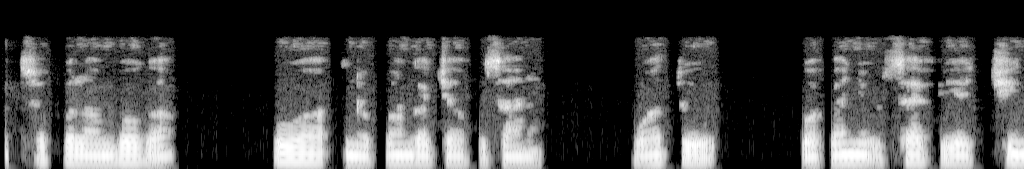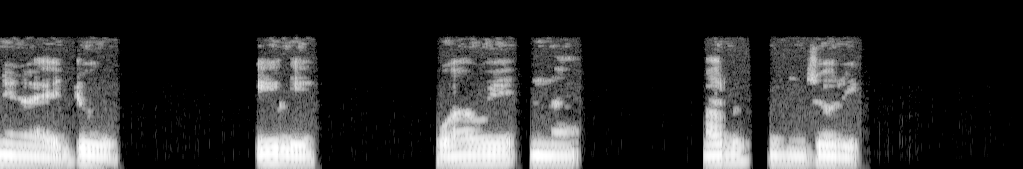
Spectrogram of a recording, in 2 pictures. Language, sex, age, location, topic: Swahili, male, 25-35, Wajir, finance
